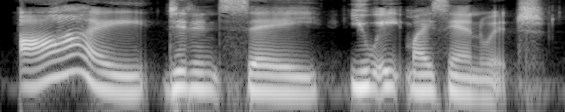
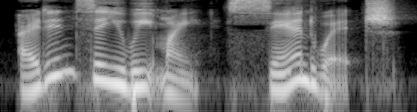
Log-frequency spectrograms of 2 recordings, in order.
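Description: First: The stress falls on the word "I". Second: The stress falls on the word "sandwich". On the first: Someone else said it. "When you emphasize I" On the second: Something other than the sandwich was eaten. "When you emphasize the word sandwich"

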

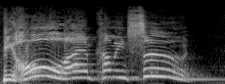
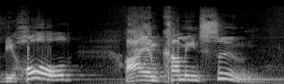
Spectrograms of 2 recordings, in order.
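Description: First: It is said with somewhat more energy. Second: It is said calmly at normal volume.

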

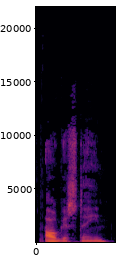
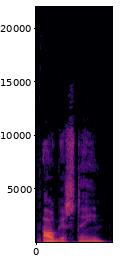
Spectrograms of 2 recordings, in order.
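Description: First: It is said with a Southern US pronunciation. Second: The same.

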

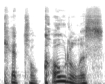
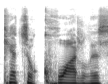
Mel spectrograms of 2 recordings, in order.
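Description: First: The second part has no extra kw sound. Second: The second part starts with an extra kw sound. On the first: The speaker calls it right. "It's Quetzalcoatlus" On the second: The speaker calls it wrong. "There's not a second Q in its name. I say Quetzalcoatlus a lot, but it's not Quetzalcoatlus"

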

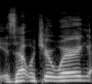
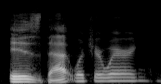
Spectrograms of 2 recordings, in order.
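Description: First: It sounds friendly and curious. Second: It sounds critical and disapproving.

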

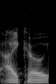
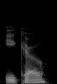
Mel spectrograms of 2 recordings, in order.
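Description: First: The name begins with an 'eye' sound. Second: The name begins with an 'ee' sound. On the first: This is how the speaker habitually says it. The speaker calls it wrong. "I also say Aiko" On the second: This is the developers' official pronunciation. The speaker calls it right. "apparently it's Eco"

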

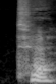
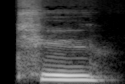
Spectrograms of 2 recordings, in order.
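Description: First: The vowel is reduced to a schwa. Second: The vowel is full and unreduced. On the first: "just thinking about the ones with schwa" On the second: "I'll read the strong and weak form"

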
